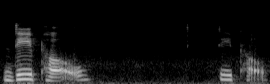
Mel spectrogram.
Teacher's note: this is a word we borrowed from French, and the T is silent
